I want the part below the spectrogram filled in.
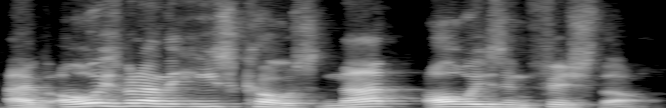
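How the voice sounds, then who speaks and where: A middle-aged man from Western Massachusetts, a guest on an interview show, telling stories in a relaxed way with many pauses and lists. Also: high voice. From Western Massachusetts, USA. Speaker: guest, fish farm founder. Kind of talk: casual interview.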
